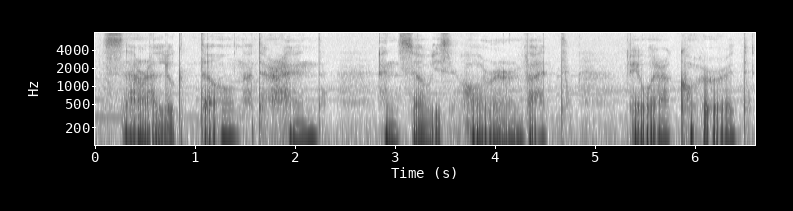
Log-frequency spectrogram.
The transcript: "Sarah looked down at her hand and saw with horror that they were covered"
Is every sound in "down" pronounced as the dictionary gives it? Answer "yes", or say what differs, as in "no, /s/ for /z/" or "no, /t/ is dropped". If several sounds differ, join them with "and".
yes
